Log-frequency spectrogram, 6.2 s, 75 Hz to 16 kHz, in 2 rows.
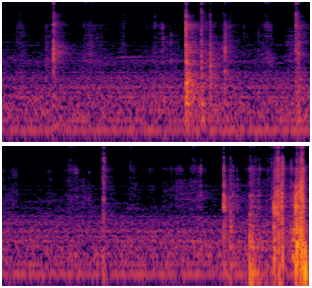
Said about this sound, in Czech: A já už se dívám na vaši fotku, míchám u toho karty a podíváme se teda spolu, jak se bude barvit ten rok 2022.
